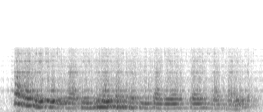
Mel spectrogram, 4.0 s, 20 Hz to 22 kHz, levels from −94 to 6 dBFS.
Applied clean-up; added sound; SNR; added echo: neural separator model SepFormer DNS4.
